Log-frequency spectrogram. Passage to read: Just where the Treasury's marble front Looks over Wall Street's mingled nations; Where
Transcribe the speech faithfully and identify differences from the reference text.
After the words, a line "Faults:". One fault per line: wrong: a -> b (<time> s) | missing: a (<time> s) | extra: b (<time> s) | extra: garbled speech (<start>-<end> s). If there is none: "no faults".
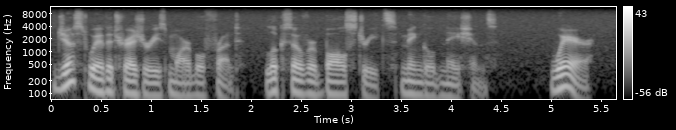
Just where the Treasury's marble front Looks over Ball Street's mingled nations; Where
Faults:
wrong: Wall -> Ball (2.6 s)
